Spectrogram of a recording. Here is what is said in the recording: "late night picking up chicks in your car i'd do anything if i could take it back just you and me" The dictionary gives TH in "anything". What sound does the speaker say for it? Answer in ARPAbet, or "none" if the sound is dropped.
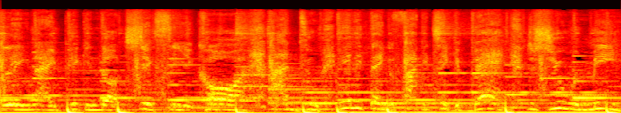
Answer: TH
